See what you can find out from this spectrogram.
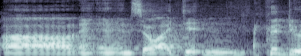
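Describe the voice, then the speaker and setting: A man talks with an American accent. His voice carries audible room echo. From US South, Memphis, Tennessee. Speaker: economics professor. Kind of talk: Q&A after a lecture.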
